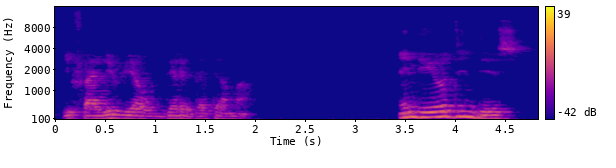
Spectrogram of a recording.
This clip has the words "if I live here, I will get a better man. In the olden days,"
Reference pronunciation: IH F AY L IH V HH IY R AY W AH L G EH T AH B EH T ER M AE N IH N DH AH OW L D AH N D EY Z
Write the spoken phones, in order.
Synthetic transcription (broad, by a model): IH F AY L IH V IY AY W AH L G EH T AH B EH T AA M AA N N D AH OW D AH N D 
